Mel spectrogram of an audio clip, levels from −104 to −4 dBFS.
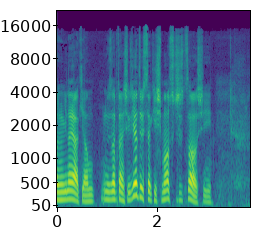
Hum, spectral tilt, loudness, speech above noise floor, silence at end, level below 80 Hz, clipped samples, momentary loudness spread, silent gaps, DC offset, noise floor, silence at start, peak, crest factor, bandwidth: none; -6 dB/octave; -19 LUFS; 27 dB; 0.8 s; -58 dBFS; under 0.1%; 10 LU; none; under 0.1%; -45 dBFS; 0 s; -2 dBFS; 18 dB; 16 kHz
